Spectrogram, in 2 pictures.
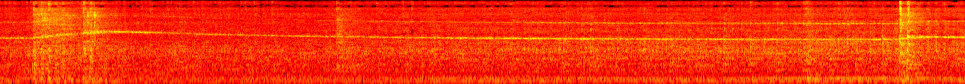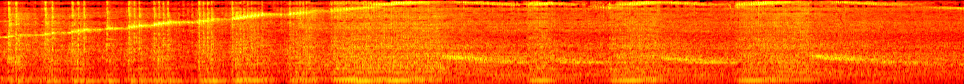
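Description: A turbocharged three-cylinder Ford tractor engine runs steadily at close range, a high whine rising as it revs up, with uneven chugging pulses.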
